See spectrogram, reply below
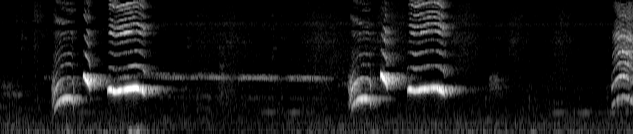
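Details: Laughingthrush singing: loud slurred whistled phrases that sweep down then level off, given in two bursts about three seconds apart, with a thin steady tone held between them and a quiet room behind.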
